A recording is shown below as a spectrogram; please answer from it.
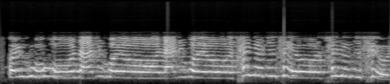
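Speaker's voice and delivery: high, wailing mock old man begging for help. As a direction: imitate a frail old man crying out at night. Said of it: "이러고 있어요". (밤에 살려달라고 높게 우는 할아버지 흉내)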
